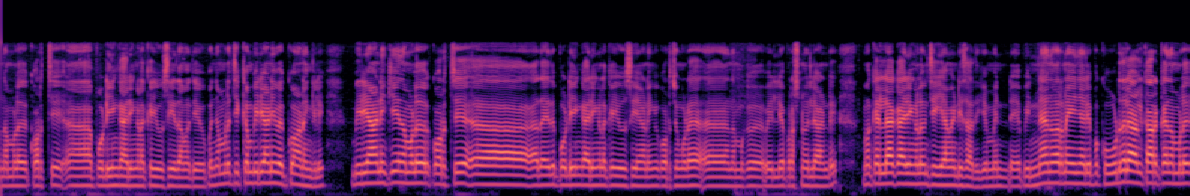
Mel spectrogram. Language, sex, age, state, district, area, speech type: Malayalam, male, 60+, Kerala, Kozhikode, urban, spontaneous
